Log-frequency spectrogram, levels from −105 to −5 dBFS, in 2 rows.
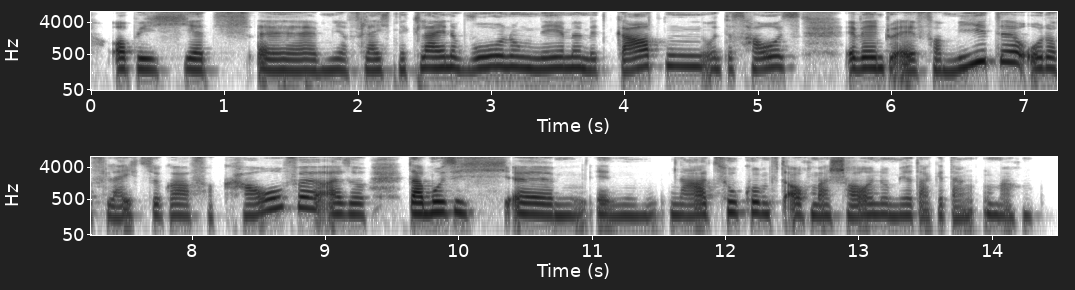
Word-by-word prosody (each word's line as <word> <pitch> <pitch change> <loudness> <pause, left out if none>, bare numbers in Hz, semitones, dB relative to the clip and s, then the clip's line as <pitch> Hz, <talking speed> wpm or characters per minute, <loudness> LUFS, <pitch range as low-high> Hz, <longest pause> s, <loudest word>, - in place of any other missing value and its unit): ob 195 0 +1
ich 185 -1 0
jetzt, 180 -1 +2
äh, 180 0 0
mir 180 +1 -4
vielleicht 180 0 -4
'ne 180 - -5
kleine 205 0 +1
Wohnung 210 0 +2
nehme 205 +1 +2
mit 185 0 -5
Garten 225 +4 +1
und 195 -1 -6
das 190 - -4
Haus 210 +3 +1 0.3
eventuell 200 -1 +3
vermiete 250 - +2
oder 205 -1 +2
vielleicht 170 -2 -5
sogar 175 0 -4
verkaufe. 245 - 0
Also, 190 -1 0 0.3
da 200 -1 +8
muss 215 +1 +5
ich, 210 0 -3
ähm, 185 -1 +1
in 175 +1 -5
naher 180 0 -1
Zukunft 210 -2 0
auch 185 +1 0
mal 175 0 -2
schauen 175 +2 0
und 180 - -4
mir 175 0 -4
da - - -7
Gedanken 175 +3 -8
machen. 170 0 -10
190 Hz, 155 wpm, -24 LUFS, 175-205 Hz, 0.3 s, da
